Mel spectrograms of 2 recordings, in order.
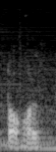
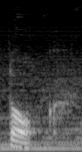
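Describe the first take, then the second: First: The L sound is pronounced in the word. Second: The L sound is left out of the word. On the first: The speaker calls it wrong. "It's not टॉक" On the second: The speaker calls it right. "It's टॉक"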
